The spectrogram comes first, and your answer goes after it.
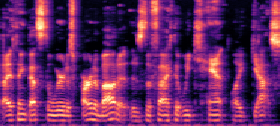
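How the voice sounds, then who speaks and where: Fairly even intonation from a man with a normal speaking voice, his pitch medium and his pace moderate. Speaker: podcast co-host. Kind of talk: casual chat.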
